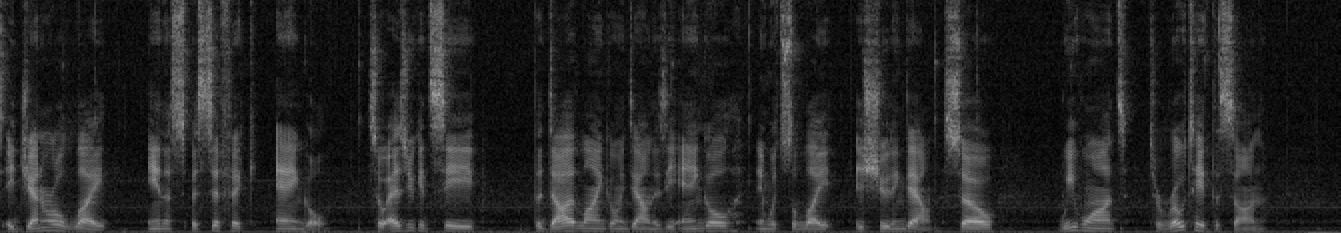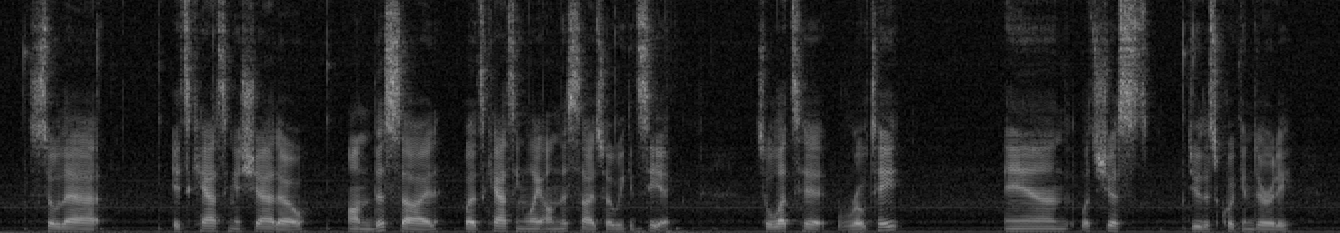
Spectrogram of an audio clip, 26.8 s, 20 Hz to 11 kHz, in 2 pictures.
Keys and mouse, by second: 7.2-8.5 middle drag, 9.3-11.2 middle drag, 12.0-14.9 drag, 13.6 right click, 13.7 middle click, 14.9-17.1 middle drag, 20.0 KP_7, 21.8 r, 25.7-26.5 middle drag.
